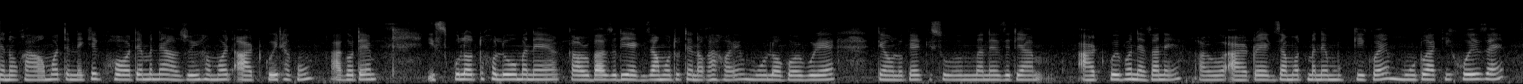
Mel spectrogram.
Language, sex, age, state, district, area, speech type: Assamese, female, 18-30, Assam, Lakhimpur, rural, spontaneous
